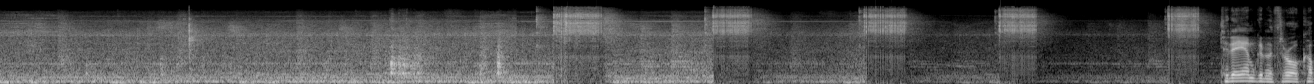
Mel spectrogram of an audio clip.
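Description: An electric welder crackles and hisses steadily.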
